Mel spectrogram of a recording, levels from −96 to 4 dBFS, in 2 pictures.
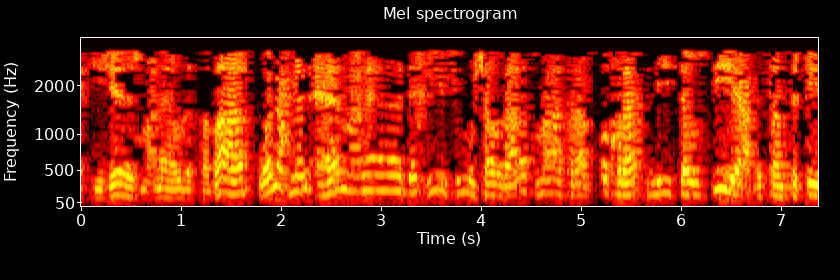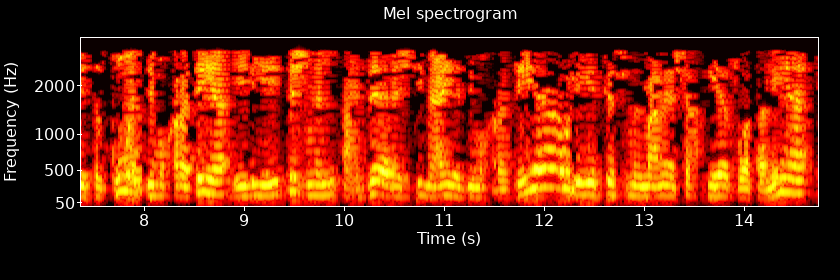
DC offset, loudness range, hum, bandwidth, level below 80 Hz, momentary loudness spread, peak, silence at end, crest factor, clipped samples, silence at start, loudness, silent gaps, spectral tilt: under 0.1%; 5 LU; none; 3.5 kHz; -62 dBFS; 10 LU; -6 dBFS; 0.05 s; 16 dB; under 0.1%; 0 s; -23 LUFS; none; -9.5 dB/octave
